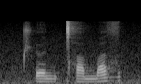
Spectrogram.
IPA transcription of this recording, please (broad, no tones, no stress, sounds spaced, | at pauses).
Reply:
t͡ʃʼ ə n ǀʰ a m a z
